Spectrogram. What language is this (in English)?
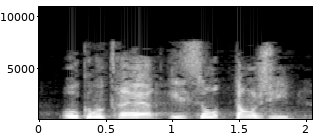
French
